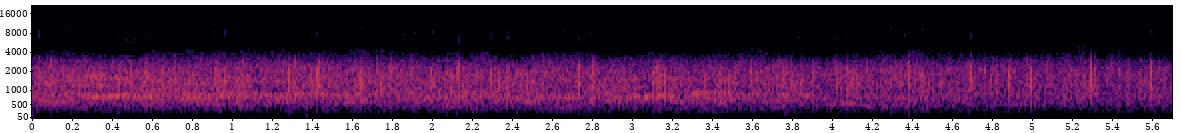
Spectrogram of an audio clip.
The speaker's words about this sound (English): Clap your hands.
